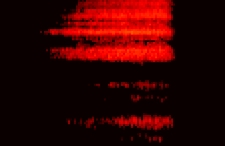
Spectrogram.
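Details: A pit bull/bulldog puppy snoring while trying to sleep: one soft, whistling, hissing snore.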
